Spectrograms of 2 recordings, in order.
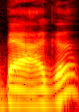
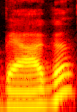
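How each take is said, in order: Both takes have the same delivery.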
